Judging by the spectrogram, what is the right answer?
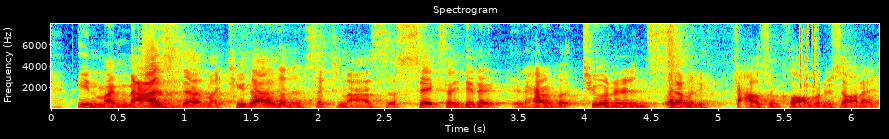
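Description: The speech moves at a moderate pace. Its intonation stays fairly even. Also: man. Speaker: car vlogger. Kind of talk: casual vlog chat. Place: garage.

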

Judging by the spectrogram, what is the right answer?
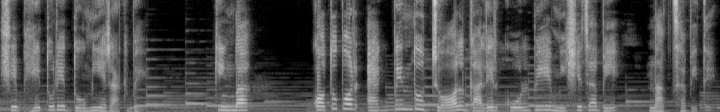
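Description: Over music in the background, a woman speaks with lively intonation at a fairly high pitch. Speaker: voice-over artist. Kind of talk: emotional monologue narration.

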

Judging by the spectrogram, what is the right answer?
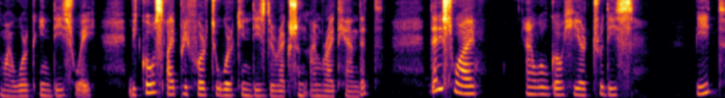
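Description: A woman at a fairly slow pace with long, frequent pauses. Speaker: beading tutorial creator. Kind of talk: tutorial. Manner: friendly, enthusiastic. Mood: calm, friendly. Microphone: phone near.

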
